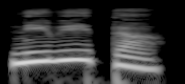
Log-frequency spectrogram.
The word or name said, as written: ನಿವಾತ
